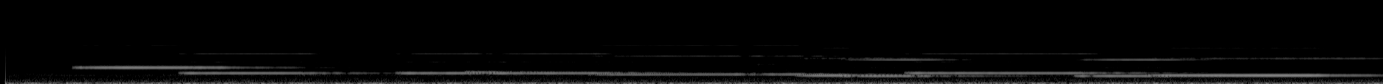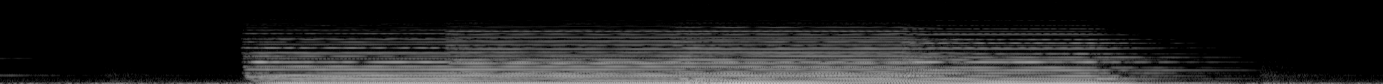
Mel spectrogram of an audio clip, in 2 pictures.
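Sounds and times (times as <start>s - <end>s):
organ: 16.3s - 26.4s.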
